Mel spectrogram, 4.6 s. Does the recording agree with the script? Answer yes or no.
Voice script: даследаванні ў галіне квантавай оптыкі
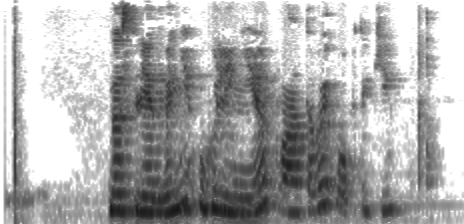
yes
